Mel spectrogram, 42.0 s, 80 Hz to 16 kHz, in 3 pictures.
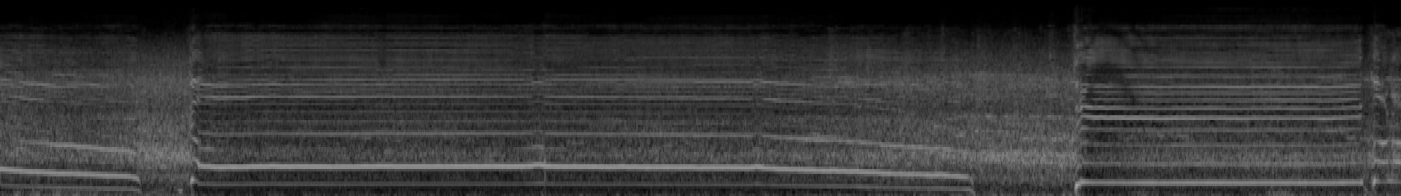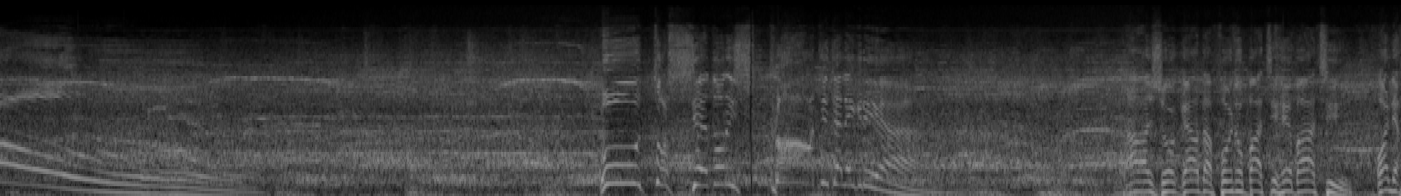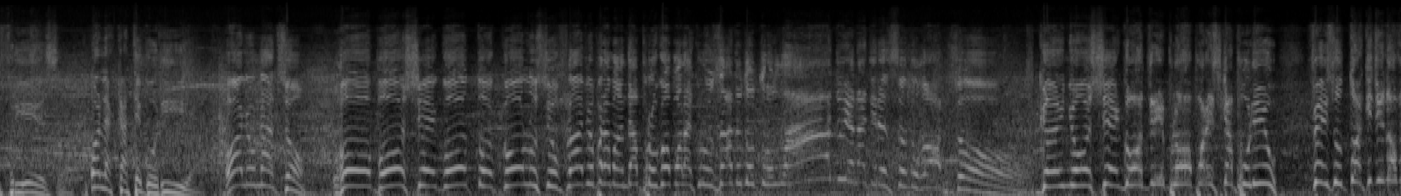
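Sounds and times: crowd noise: 0.0 - 42.0.

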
